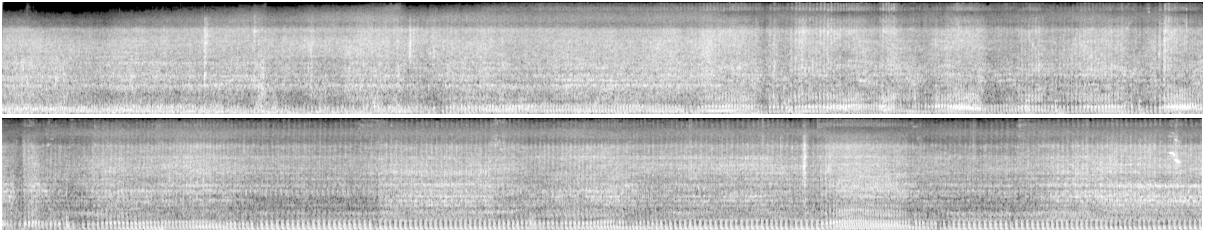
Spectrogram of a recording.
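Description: Dirt bike engine running while riding a rocky trail, its pitch rising and falling with the throttle through the middle and again briefly near the end, with steadier running in between.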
